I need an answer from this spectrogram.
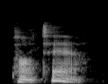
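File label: "parterre", British English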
